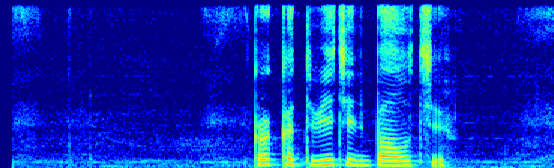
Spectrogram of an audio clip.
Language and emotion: Russian, neutral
